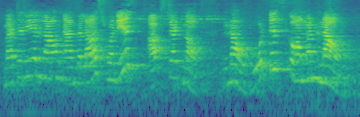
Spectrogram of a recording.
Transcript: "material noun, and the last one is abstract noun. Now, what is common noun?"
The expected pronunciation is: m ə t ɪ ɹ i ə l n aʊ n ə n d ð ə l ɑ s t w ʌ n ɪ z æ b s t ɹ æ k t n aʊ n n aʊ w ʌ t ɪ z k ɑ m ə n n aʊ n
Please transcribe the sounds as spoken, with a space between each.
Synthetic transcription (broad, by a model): m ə t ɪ ɹ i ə l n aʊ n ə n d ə l ɑ s t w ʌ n ɪ z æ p s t ɛ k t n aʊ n n aʊ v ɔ t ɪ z k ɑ m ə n n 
